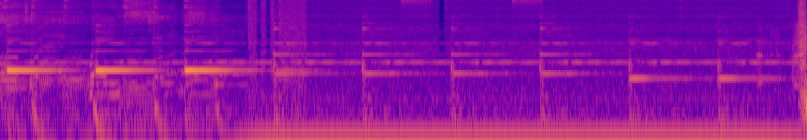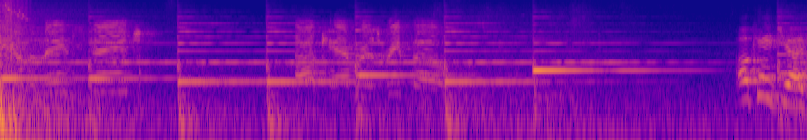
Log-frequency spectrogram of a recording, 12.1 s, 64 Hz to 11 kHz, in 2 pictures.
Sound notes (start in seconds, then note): 0.0 theme music; 2.3 static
